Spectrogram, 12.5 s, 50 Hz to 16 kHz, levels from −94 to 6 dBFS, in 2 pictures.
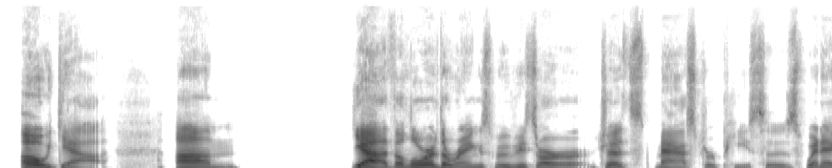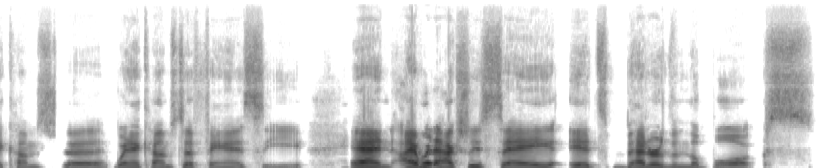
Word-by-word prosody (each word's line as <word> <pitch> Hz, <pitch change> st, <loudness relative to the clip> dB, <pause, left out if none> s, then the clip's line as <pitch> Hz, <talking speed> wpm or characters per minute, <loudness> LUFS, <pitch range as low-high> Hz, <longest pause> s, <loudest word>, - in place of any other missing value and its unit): Oh, 175 Hz, -6 st, +2 dB
yeah. -, -, -8 dB, 0.6 s
Um 145 Hz, -, -2 dB, 0.9 s
yeah, 140 Hz, -, +6 dB
the 150 Hz, +1 st, -6 dB
Lord 190 Hz, +6 st, 0 dB
of 210 Hz, -, -6 dB
the 170 Hz, -, -2 dB
Rings 135 Hz, 0 st, -9 dB
movies 140 Hz, 0 st, -12 dB
are 125 Hz, -2 st, -7 dB
just -, -, -9 dB
masterpieces -, -, -11 dB
when 135 Hz, -1 st, -8 dB
it 120 Hz, -1 st, -6 dB
comes 130 Hz, -2 st, -13 dB
to 120 Hz, +1 st, -6 dB
when 150 Hz, 0 st, -3 dB
it 150 Hz, -, 0 dB
comes 155 Hz, -1 st, -6 dB
to -, -, -4 dB
fantasy, -, -, -10 dB, 0.3 s
and 175 Hz, -5 st, +8 dB
I -, -, +9 dB
would 310 Hz, 0 st, +6 dB
actually 165 Hz, +1 st, +4 dB
say 150 Hz, 0 st, +1 dB
it's 150 Hz, -2 st, -3 dB
better 145 Hz, +4 st, +2 dB
than 140 Hz, -2 st, -13 dB
the 125 Hz, -, -8 dB
books. -, -, -10 dB
145 Hz, 155 wpm, -24 LUFS, 135-160 Hz, 0.9 s, I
